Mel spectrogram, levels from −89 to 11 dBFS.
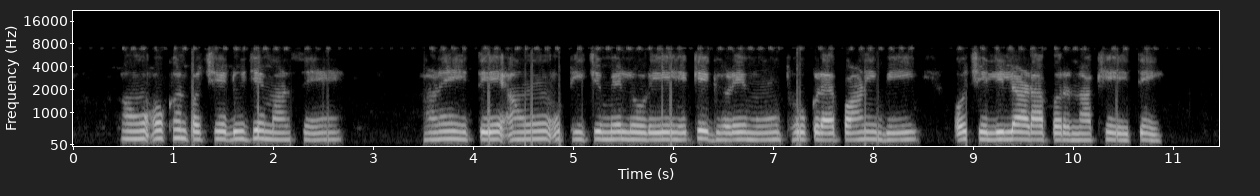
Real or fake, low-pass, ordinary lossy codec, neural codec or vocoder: real; 7.2 kHz; Opus, 16 kbps; none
